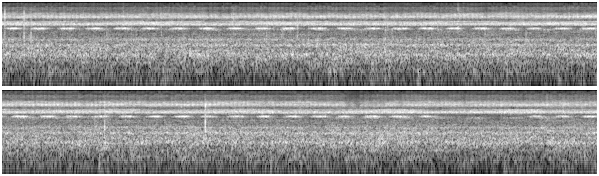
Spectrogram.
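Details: Steady chorus of insects, high buzzing tones plus an evenly pulsed trill about four beats per second, heard over the quiet crackle of a bonfire with a few louder pops.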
